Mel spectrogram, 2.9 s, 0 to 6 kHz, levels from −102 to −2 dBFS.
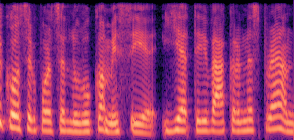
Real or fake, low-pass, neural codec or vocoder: fake; 5.4 kHz; codec, 16 kHz, 0.4 kbps, LongCat-Audio-Codec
